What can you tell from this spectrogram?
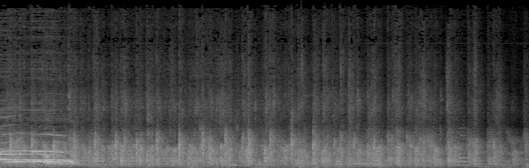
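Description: Audience applauding. The clapping is loudest in the first second, where a few voices cheer, then it slowly dies away.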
